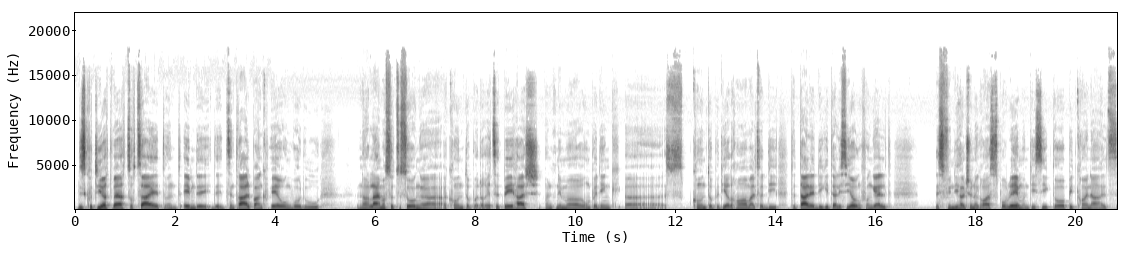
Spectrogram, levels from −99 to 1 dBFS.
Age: 20-39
